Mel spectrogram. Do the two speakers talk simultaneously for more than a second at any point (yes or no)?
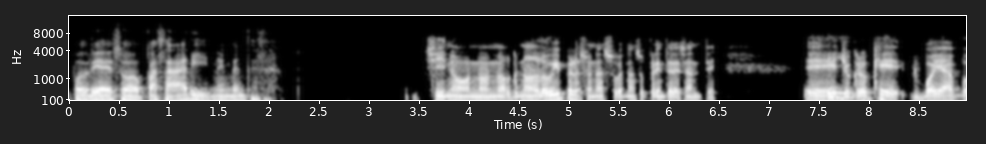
no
